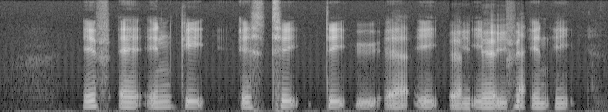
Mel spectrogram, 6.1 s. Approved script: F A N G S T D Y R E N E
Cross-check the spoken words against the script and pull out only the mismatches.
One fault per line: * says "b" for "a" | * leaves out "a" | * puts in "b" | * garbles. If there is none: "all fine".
* garbles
